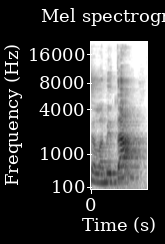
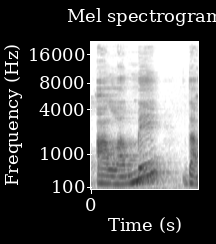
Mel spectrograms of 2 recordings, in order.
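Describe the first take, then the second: First: The stress is on the last syllable. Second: The stress is on the third syllable. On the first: The speaker calls it wrong. "Se fosse Alameda, eu ia parar no da" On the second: The speaker calls it right. "minha sílaba tônica é mais forte da última palavra é o me"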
